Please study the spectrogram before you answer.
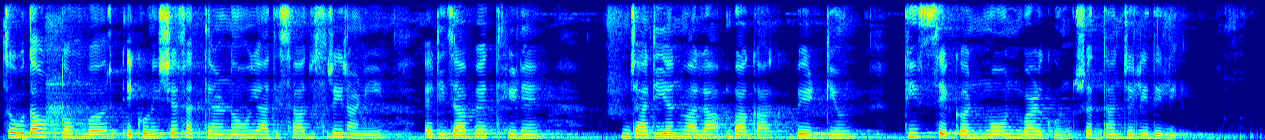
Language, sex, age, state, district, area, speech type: Goan Konkani, female, 18-30, Goa, Murmgao, urban, read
